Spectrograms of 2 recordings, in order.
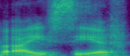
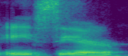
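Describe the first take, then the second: First: It is pronounced with the native Old Norse sound. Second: It is pronounced with an anglicized English sound. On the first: "the proper pronunciation of Aesir" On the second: "that's just the anglicized version"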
